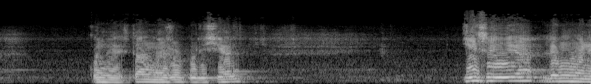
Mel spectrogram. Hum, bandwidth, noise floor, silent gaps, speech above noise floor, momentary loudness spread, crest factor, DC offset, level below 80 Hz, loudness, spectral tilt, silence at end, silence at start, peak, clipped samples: none; 12.5 kHz; -45 dBFS; none; 27 dB; 22 LU; 16 dB; under 0.1%; -58 dBFS; -18 LUFS; -4.5 dB/octave; 0 s; 0 s; -4 dBFS; under 0.1%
